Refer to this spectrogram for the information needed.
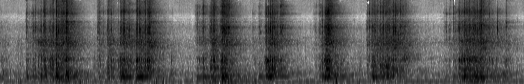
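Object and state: Plastic paddle hairbrush bristles being scraped.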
